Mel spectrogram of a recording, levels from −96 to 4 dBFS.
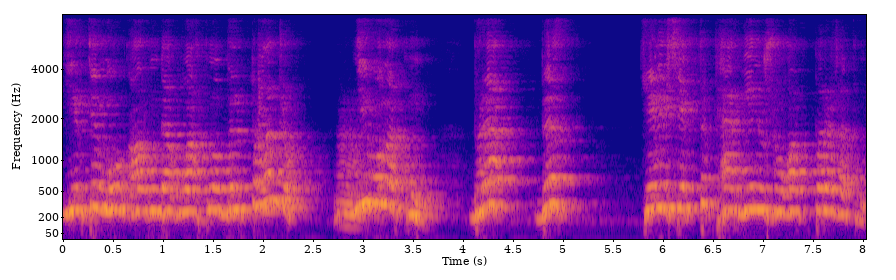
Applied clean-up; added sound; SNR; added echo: neural separator model SepFormer DNS4.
